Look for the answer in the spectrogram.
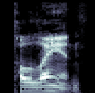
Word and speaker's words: Pollan: Do you know how to pronounce his name correctly? – No. – Pollan.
